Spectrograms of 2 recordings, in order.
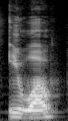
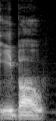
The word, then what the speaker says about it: Iwo: So that's Iwo, not Ibo. Iwo will TKO Ibo.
